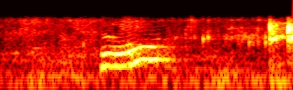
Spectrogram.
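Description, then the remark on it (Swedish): Coffee is poured into a cup during a coffee break at a cabin in Brötar, a short gurgling stream whose pitch rises as the cup fills, followed by a few faint clinks and splashes. “Det kommer, det här ljudet av kaffe som hälls upp kommer med på.”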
